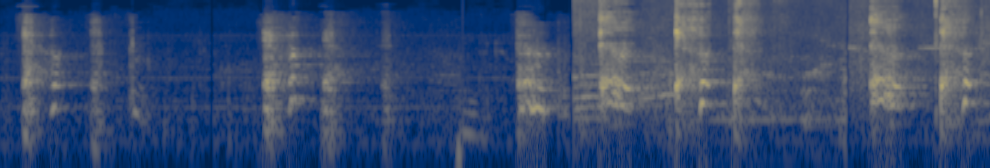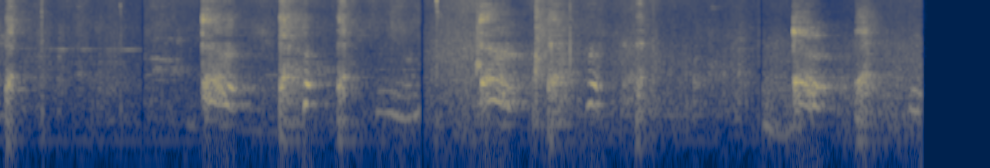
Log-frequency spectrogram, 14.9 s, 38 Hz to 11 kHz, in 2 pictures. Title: 咳が止まらない 33 cough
